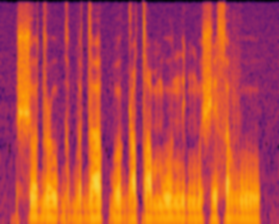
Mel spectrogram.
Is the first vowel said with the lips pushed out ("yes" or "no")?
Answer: yes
